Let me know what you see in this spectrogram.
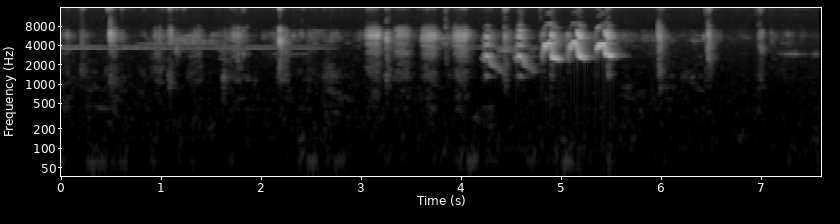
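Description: A small bird chirping: a quick run of sharp, sliding chirps, loudest about four to five and a half seconds in.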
